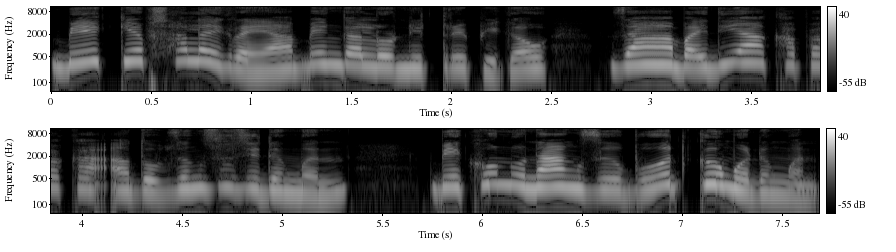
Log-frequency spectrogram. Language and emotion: Bodo, surprised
